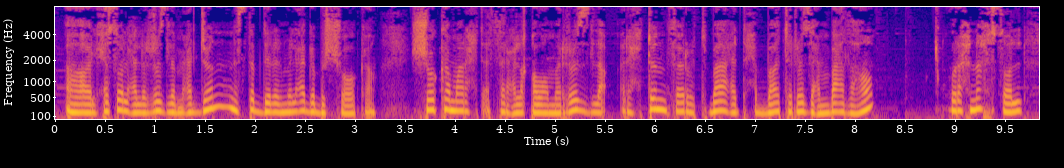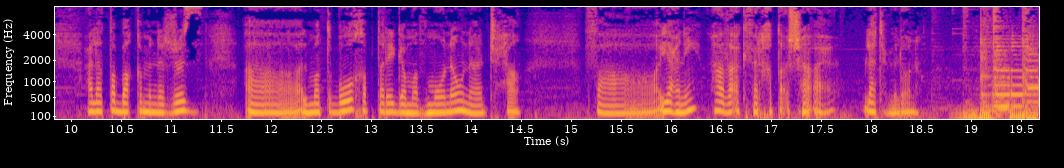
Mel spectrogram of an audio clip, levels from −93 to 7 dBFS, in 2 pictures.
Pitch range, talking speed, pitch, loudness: 170-200 Hz, 120 wpm, 180 Hz, -15 LUFS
